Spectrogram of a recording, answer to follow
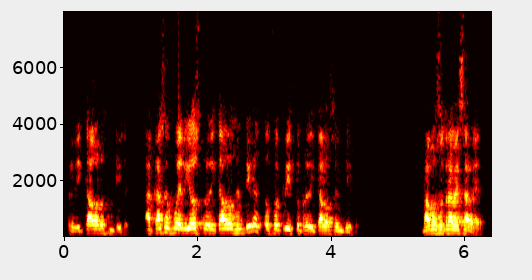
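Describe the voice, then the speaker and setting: A man's voice: mid-range voice, fast talker, lo-fi sound. Man teaching a Bible study lesson. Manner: reads scripture aloud, then asks and answers his own questions; adjusts on-screen text while talking. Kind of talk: Bible study lesson reading and explaining verses.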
